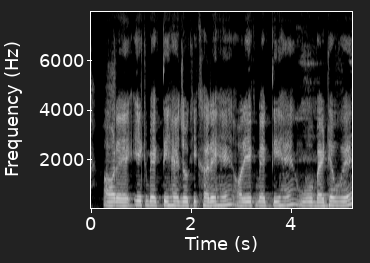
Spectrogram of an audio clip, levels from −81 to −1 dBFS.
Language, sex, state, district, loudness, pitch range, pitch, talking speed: Hindi, male, Bihar, Sitamarhi, -22 LUFS, 150-160 Hz, 155 Hz, 170 wpm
